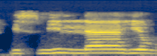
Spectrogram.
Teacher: kita akan muncungkan mulut kita sebab apa kita muncung sebab kita nak masuk kepada huruf ra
